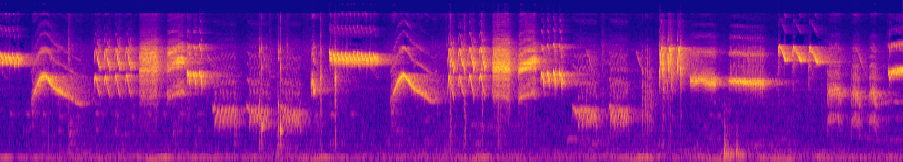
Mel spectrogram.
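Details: Jalak suren, the Asian pied starling, pouring out a continuous gacor song of isian and tembakan phrases: long high whistles, upward slurs, dense buzzy rattles and short lower chuckling notes, barely pausing.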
